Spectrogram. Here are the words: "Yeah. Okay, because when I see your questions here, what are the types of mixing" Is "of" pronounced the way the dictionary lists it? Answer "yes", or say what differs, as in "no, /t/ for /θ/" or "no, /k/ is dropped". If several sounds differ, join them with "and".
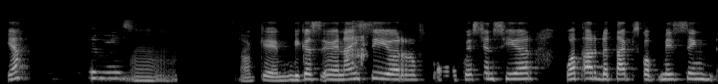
no, /p/ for /v/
